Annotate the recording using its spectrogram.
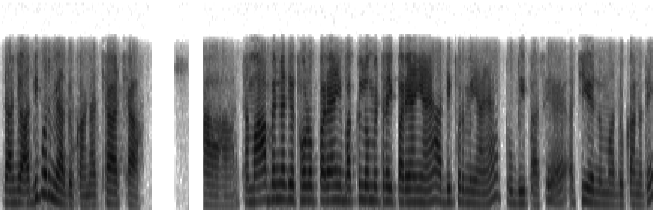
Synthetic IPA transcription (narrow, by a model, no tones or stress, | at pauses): t̪ɐɦãɲd͡ʑoad̪ʱipʊɾmẽad̪ʊkaːnɐtːɕʰaɐtːʃʰaː | ɦaːɦt̪ɐmãbɪɪnə̆d͡ʑoːt̪ʰoːɽopɐɾjaːĩɓɐkɪloːmiːʈəɾipɐɾɪjaːĩaːɦijãəd̪ʱipʊɾmẽĩaːɦijãʈuːbʱipaːsḛʔɐt͡ɕiɐ̃nʊ̃mãd̪ʊkaːnt̪ʰeː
